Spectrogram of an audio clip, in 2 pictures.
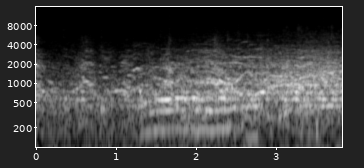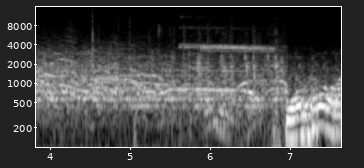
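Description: A large crowd cheers and roars across an open stadium.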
